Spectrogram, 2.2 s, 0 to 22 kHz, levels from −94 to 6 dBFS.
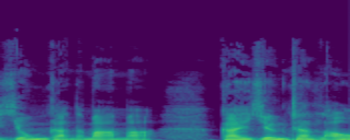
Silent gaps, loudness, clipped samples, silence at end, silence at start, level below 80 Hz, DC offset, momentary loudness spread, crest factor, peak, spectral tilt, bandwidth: none; -23 LUFS; under 0.1%; 0 s; 0 s; -34 dBFS; under 0.1%; 12 LU; 20 dB; -2 dBFS; -7 dB/octave; 13 kHz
